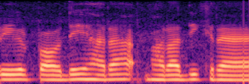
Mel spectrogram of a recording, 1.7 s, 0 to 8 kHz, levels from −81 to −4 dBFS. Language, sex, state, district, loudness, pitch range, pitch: Hindi, female, Uttarakhand, Uttarkashi, -15 LUFS, 170-175 Hz, 170 Hz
